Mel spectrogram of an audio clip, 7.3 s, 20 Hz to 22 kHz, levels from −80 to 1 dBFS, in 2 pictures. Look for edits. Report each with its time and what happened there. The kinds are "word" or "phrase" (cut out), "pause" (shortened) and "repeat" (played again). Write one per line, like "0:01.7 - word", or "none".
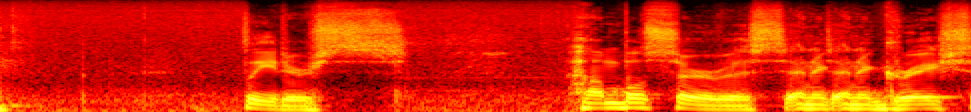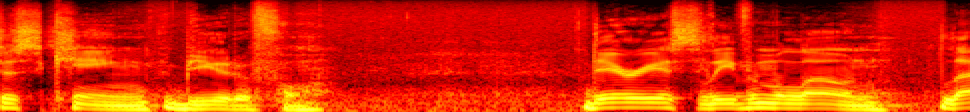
0:00.9 - word
0:03.1 - repeat
0:04.2 - phrase
0:06.2 - word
